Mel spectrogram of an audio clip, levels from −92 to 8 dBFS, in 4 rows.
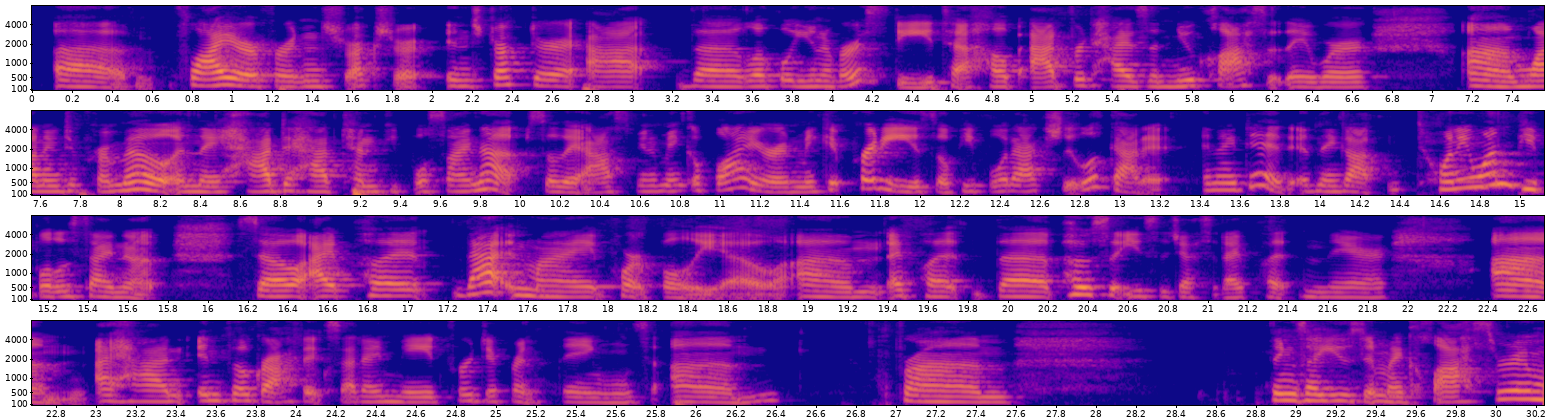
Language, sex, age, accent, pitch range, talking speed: English, female, 10-29, American, 180-220 Hz, 195 wpm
